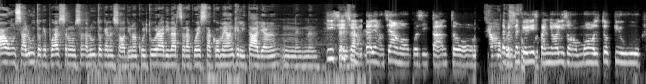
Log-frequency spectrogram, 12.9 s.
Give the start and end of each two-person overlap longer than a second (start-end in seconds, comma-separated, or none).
9.4-10.9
